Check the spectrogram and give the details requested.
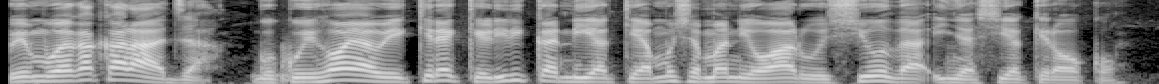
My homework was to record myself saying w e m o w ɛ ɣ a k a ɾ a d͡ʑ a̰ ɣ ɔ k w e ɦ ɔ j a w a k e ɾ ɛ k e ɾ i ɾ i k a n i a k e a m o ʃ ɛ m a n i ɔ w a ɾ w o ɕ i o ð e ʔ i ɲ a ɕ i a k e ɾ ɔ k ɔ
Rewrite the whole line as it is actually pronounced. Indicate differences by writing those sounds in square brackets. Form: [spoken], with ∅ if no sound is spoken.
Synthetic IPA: w e m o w ɛ ɣ a k a ɾ a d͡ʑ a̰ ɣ [o] k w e ɦ ɔ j a w [e] k e ɾ ɛ k e ɾ i ɾ i k a n i a k e a m o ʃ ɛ m a n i ɔ w a ɾ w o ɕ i o ð [a] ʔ i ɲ a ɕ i a k e ɾ ɔ k ɔ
